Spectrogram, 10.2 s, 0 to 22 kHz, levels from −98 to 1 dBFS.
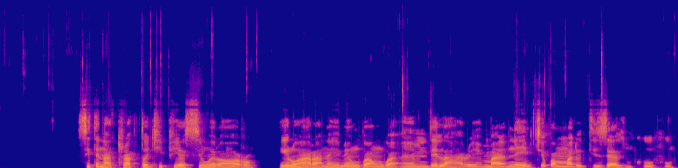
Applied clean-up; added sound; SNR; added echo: neural mask model Resemble Enhance denoiser.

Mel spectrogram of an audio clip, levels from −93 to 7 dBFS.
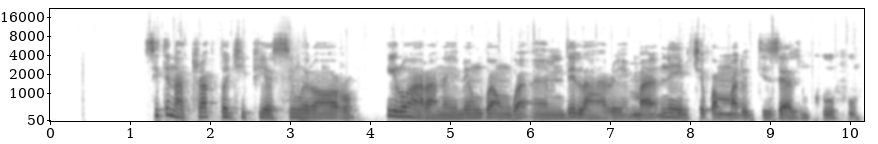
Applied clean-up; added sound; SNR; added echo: neural mask model RNNoise.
